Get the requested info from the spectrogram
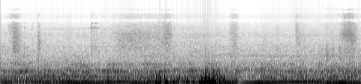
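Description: Steady low mechanical hum inside a railway coach, with a brief louder low rumble about halfway through.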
